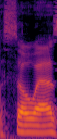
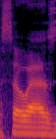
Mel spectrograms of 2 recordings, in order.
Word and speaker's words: psoas: Now there is a muscle that sits in front of the hip, and that muscle is called the psoas muscle, spelled with a P-S.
